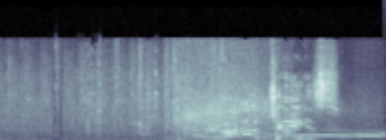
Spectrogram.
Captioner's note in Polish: syczenie płomieni; w grze: klikanie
